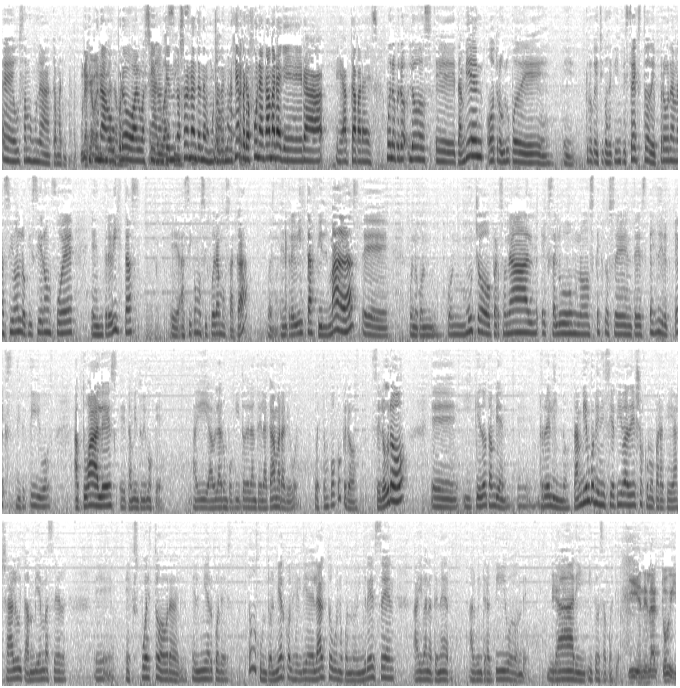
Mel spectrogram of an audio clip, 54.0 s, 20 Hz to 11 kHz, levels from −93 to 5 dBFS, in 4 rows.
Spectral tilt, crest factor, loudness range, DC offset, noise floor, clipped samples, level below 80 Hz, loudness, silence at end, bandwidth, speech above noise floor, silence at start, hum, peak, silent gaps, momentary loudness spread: -7 dB/octave; 24 dB; 11 LU; under 0.1%; -50 dBFS; under 0.1%; -54 dBFS; -26 LUFS; 0 s; 10.5 kHz; 24 dB; 0 s; none; -4 dBFS; none; 16 LU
